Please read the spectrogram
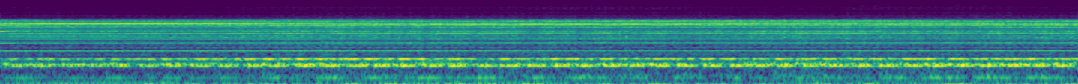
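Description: Gyrocopter engine and propeller running at a steady speed: a constant drone with several fixed tones over a low rumble, holding even throughout.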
